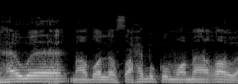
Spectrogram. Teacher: الأزرق عن ورش رحمه الله يقلل الألفات التي ذوات الياء فيها إن كانت رأس آية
